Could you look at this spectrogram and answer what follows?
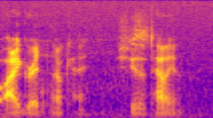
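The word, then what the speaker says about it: Ygritte: okay is it pronounced egit in the in the television show I think so no it's pronounced igrit oh igrit okay she's Italian how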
